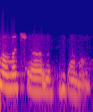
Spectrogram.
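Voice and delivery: fading to almost nothing; trailing off very quietly; barely audible. Real, not acted. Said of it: "Sorry, your voice is very low".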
